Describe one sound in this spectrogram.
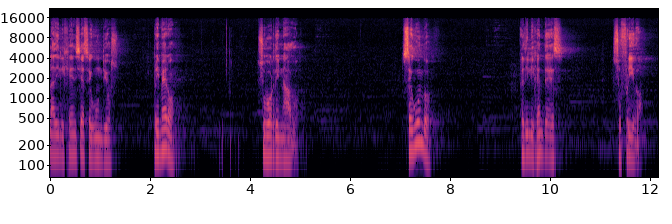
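A man preaches with fervour into a microphone, his voice ringing through a large echoing hall.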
